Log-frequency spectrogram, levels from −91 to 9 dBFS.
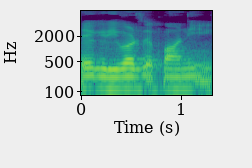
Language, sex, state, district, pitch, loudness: Hindi, male, Uttar Pradesh, Hamirpur, 115 Hz, -15 LUFS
